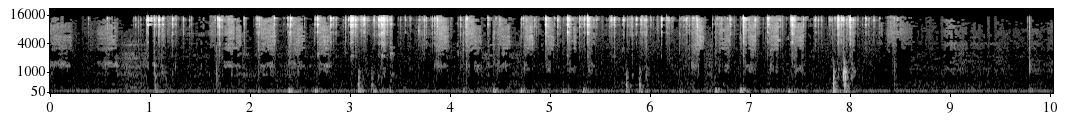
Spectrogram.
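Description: Light, irregular tapping and dabbing of a foam sponge dauber on card stock and a paper mask, with small paper rustles; the dabbing stops about eight seconds in. A faint steady low hum runs underneath.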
